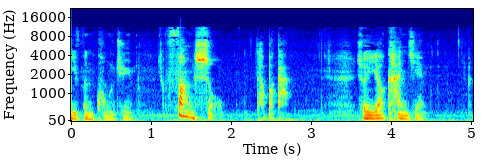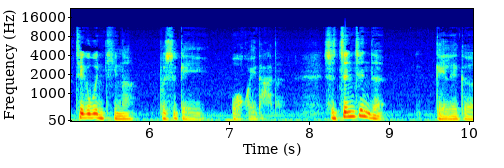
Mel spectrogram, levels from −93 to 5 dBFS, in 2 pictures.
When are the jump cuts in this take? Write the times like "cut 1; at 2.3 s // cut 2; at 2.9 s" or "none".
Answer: none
